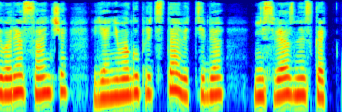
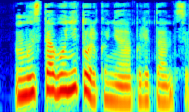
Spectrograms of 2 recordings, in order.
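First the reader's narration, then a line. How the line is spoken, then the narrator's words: Plain. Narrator (Russian): сказал Альфонсо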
